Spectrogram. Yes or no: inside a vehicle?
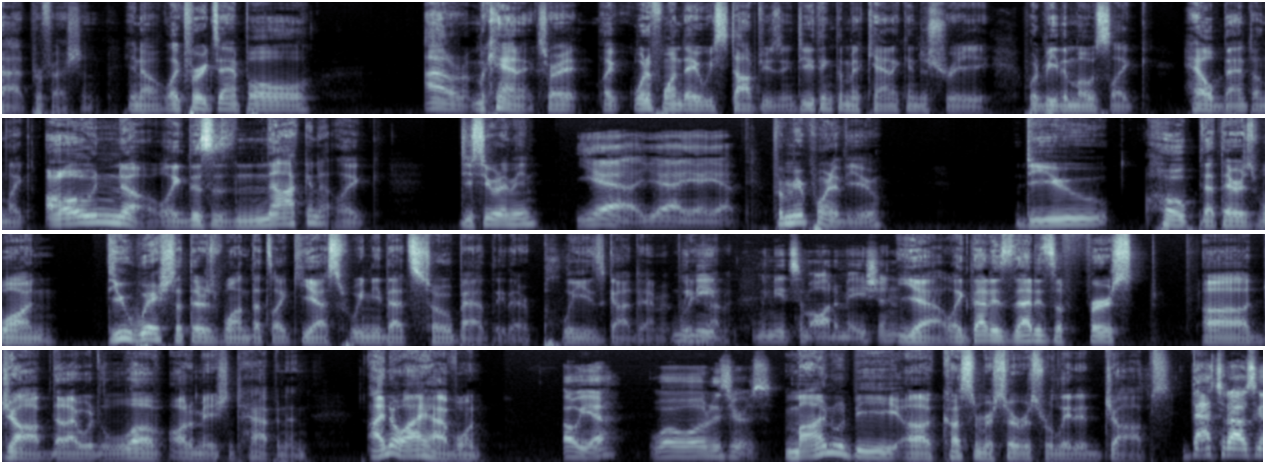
no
